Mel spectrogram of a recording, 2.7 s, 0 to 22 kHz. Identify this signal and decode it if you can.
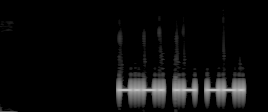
Morse code, heard as a keyed tone, about 30 wpm, 700 Hz. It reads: CAG
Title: USA Call Sign Postfixes - 3 Letters 30wpm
